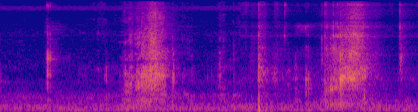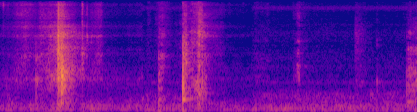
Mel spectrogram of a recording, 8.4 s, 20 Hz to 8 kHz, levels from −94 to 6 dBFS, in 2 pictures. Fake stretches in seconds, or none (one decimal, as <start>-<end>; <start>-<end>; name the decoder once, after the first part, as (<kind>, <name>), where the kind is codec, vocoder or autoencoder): 2.4-5.6 (codec, SNAC); 6.2-6.7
